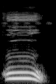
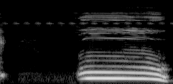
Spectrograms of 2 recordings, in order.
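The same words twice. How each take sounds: First: The vowel is short and said quickly. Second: The vowel is long and drawn out. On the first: "छोटा कू, फास्टली पढ़ेंगे" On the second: "पढ़ेंगे खींच करके"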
